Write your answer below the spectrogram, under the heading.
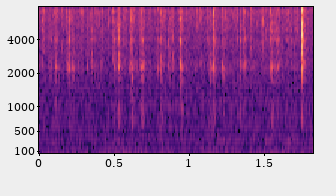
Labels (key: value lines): label: ambient
recorder: HydroMoth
